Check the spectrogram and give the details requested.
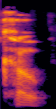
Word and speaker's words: Cope: I've seen different spellings of it, but it's pronounced Cope.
